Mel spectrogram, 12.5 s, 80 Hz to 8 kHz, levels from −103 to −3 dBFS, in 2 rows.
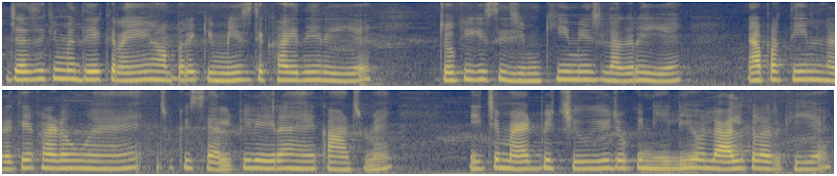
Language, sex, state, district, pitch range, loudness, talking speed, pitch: Hindi, female, Chhattisgarh, Bilaspur, 215-240 Hz, -26 LUFS, 245 wpm, 230 Hz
